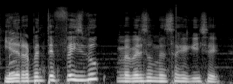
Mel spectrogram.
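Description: A man with a Chilean accent, hosting a podcast and telling stories in a teasing, animated way. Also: a little high, fast talker, soft background music. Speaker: podcast host. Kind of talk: casual chat.

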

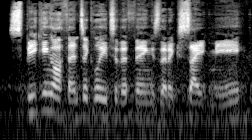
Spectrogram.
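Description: A man's voice: fairly high pitch, quick pace, pushed and bright. A man talking as a podcast guest in a car, enthusiastic and rambling, full of fillers. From California. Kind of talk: casual conversation. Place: inside a car. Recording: road and traffic noise.

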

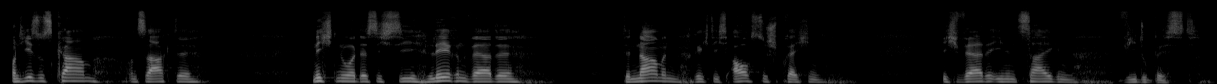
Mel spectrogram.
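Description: A man's voice: mid-range voice, fairly even intonation, takes it slowly, pauses often. A man preaching a passionate sermon, calling out halleluja with enthusiasm.

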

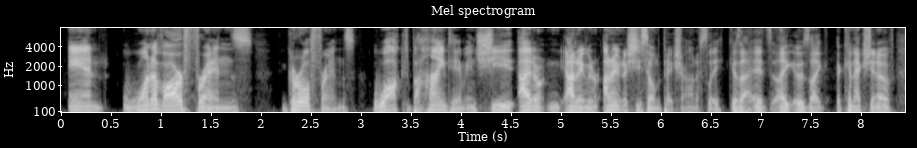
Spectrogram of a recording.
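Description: Young guy from chicago rambling thru a story, quick, jumps way up in pitch doing voices. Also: no echo, studio quality. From Chicago area, United States. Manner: rambling, animated, acts out quotes with big pitch jumps. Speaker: guest telling a personal story. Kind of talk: casual podcast storytelling.

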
